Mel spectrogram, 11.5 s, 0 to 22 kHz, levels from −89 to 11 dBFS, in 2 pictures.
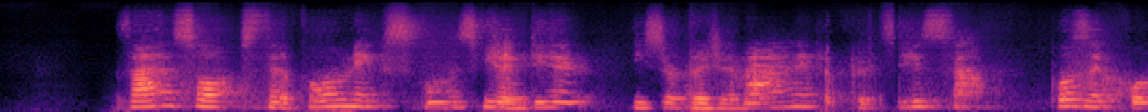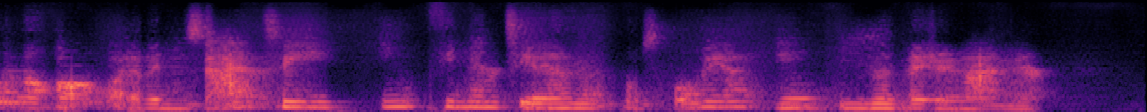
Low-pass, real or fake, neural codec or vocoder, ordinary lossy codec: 19.8 kHz; fake; codec, 44.1 kHz, 0.9 kbps, DAC; none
